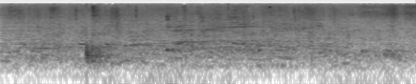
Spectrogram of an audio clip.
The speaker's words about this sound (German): Und hier ist immer was los, jedenfalls tagsüber an einem Nachmittag wie heute, mitten in der Woche. Hier gehen viele Lübeckerinnen und Lübecker durch und auch viele Besucherinnen und Besucher durch die breite Straße.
